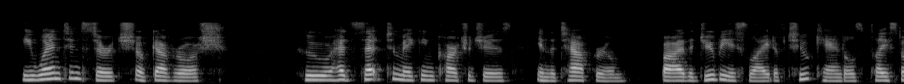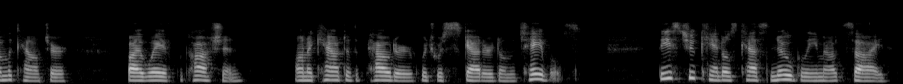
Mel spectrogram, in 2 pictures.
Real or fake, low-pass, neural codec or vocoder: fake; 7.2 kHz; codec, 16 kHz, 4.8 kbps, FACodec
